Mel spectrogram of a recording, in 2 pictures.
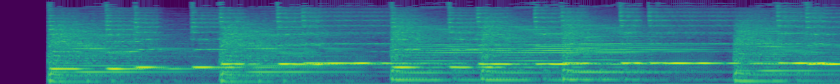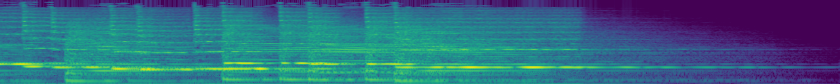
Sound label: Okinawa C scale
